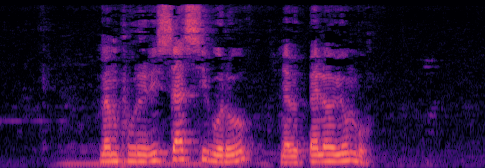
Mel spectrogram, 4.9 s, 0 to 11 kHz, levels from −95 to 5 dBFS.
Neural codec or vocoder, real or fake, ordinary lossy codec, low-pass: none; real; AAC, 32 kbps; 9.9 kHz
